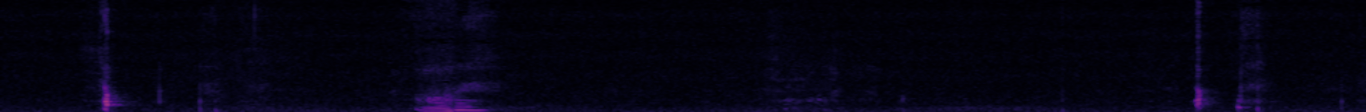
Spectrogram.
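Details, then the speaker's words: Two-week-old infant with hiccups: sudden short, sharp catches of breath repeating several seconds apart against quiet room noise. "Somebody has the hiccups again."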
